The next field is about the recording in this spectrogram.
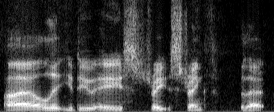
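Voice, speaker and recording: A man's voice: medium pitch, steady tone, slow pace, vocal fry, pushed and bright. A man acting as game master, narrating and refereeing a tabletop role-playing game.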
